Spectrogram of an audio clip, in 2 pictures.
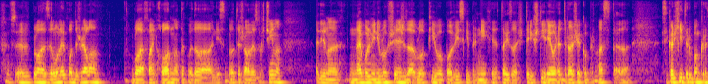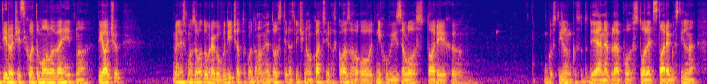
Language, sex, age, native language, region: Slovenian, male, 18-29, Slovenian, Drava region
